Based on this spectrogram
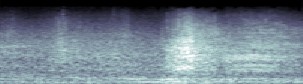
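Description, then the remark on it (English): A car engine drones steadily and then revs up in a brief surge of rising whine near the middle before settling back, heard from inside the moving vehicle with no talking. “Please stop the car. You want to kill me?”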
